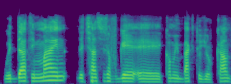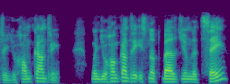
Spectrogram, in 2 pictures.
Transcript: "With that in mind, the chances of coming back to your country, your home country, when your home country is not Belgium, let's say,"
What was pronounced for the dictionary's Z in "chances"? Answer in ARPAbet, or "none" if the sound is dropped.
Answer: S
